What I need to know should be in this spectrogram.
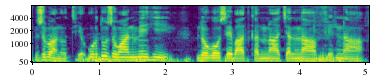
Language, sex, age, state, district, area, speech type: Urdu, male, 18-30, Bihar, Khagaria, rural, spontaneous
